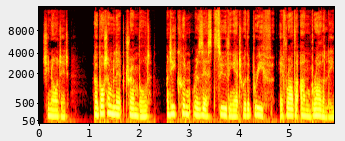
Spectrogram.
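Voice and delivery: usual speaking voice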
